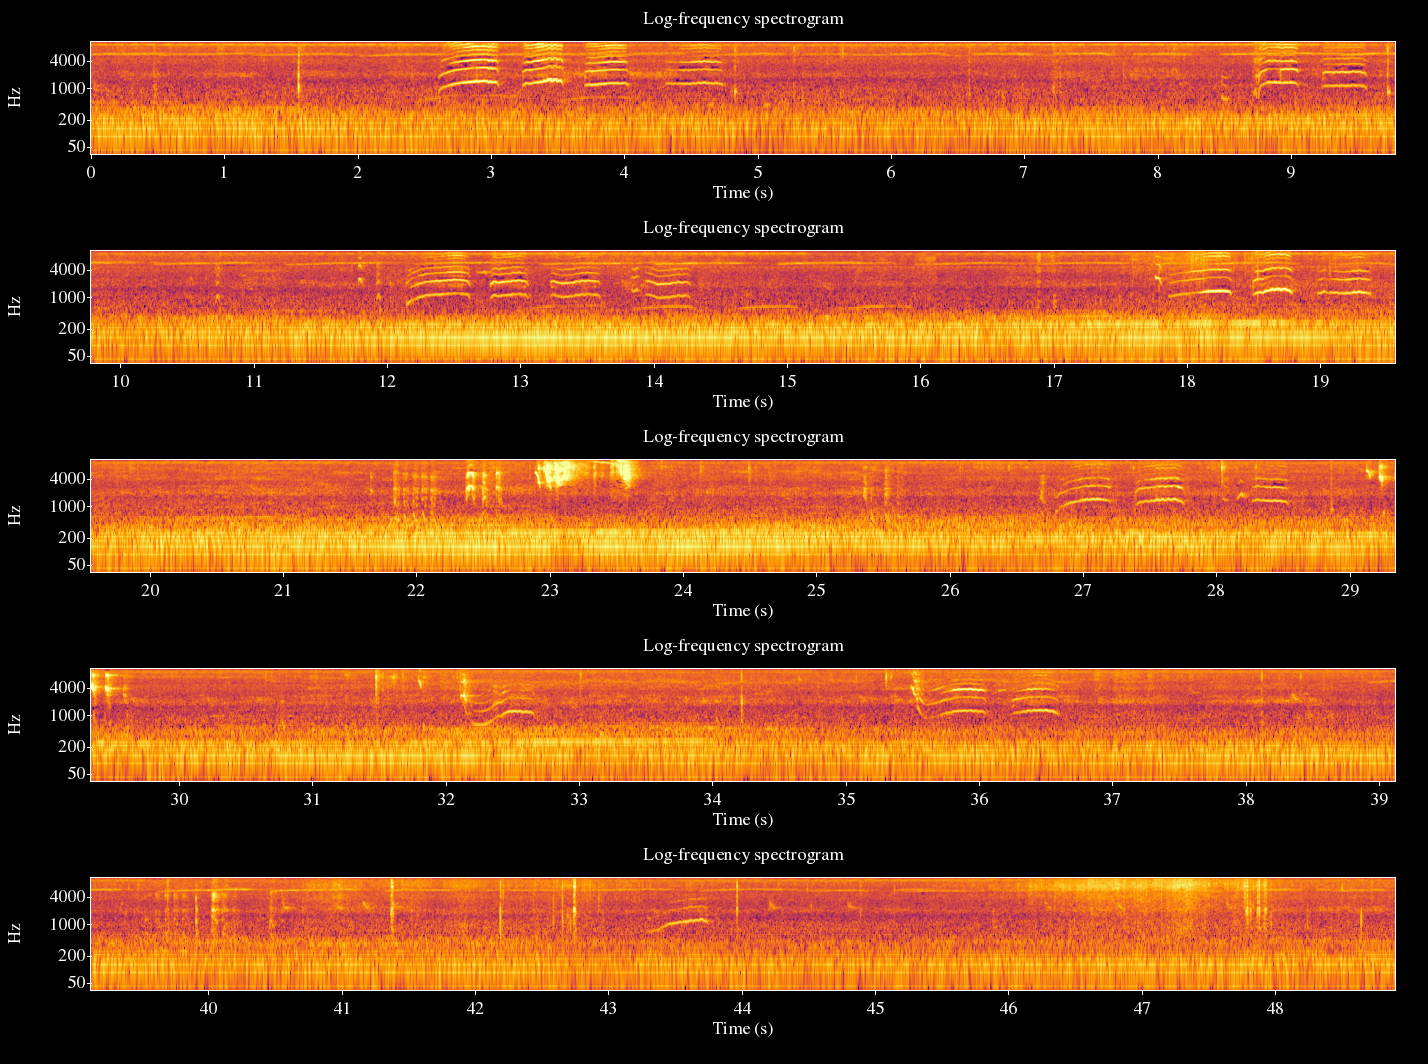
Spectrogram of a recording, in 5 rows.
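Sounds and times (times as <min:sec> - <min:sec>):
steady low hum: 0:00.0 - 0:48.9
baby monkey coo calls: 0:02.5 - 0:04.8, 0:08.5 - 0:09.8, 0:11.8 - 0:14.8, 0:17.6 - 0:19.5, 0:21.6 - 0:23.7, 0:26.6 - 0:29.7, 0:32.1 - 0:32.8, 0:35.4 - 0:36.8, 0:43.2 - 0:43.9.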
